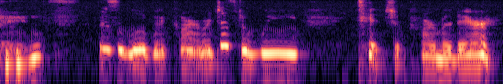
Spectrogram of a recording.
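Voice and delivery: tiny, very high-pitched mock-cute voice; playful understatement. Mother joking about karma with her son, playful high voice. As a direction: squeak it out high, like something teeny.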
